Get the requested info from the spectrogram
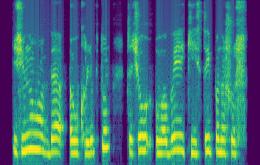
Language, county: Lithuanian, Vilnius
